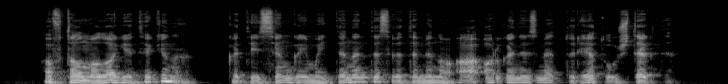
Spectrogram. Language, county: Lithuanian, Alytus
